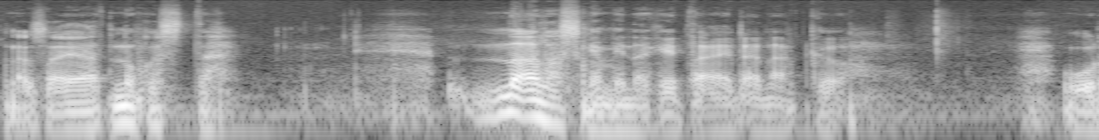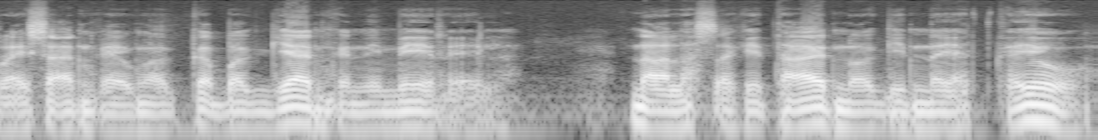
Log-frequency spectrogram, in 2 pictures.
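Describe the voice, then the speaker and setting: A man's voice: a bass voice, measured pace, vocal fry, long pauses, heavily acted. An actor playing a devoted, sentimental elderly father in an audio drama, with an Ilocano accent. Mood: earnest, tender.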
